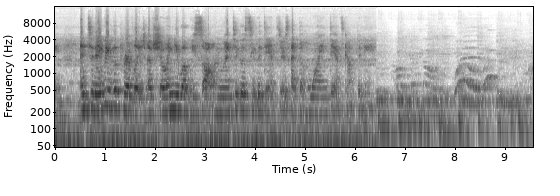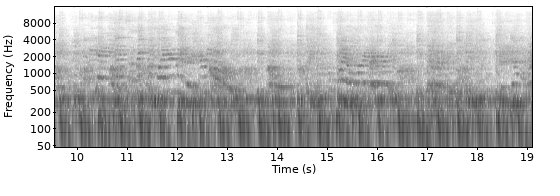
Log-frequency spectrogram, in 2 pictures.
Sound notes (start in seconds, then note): 8.0 audience cheers; 8.9 drum music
